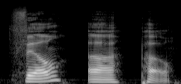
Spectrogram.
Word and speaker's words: Philippou: I put it into Google Translate, and I had it say it, and then I did the Philippou.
